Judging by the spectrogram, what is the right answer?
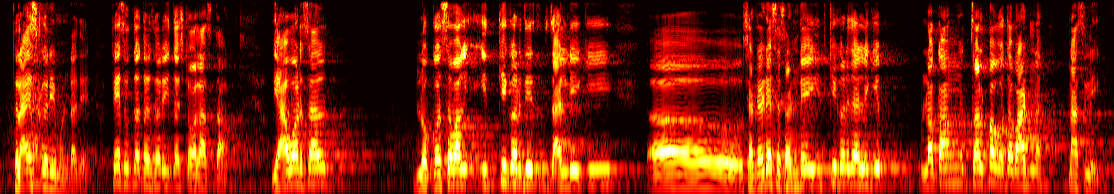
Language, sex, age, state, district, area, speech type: Goan Konkani, male, 18-30, Goa, Bardez, urban, spontaneous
